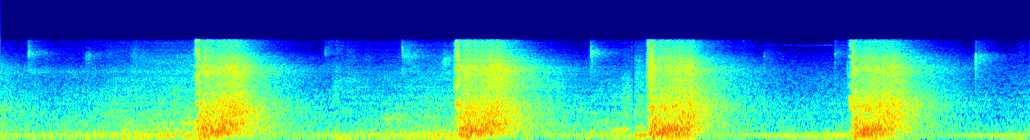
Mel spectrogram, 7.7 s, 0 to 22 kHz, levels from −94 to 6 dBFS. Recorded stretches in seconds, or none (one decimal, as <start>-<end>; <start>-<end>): 0.0-0.8; 1.6-2.6; 5.2-7.7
